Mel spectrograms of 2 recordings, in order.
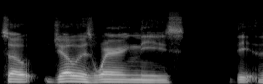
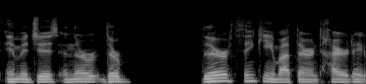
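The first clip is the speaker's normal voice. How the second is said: ordinary talk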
